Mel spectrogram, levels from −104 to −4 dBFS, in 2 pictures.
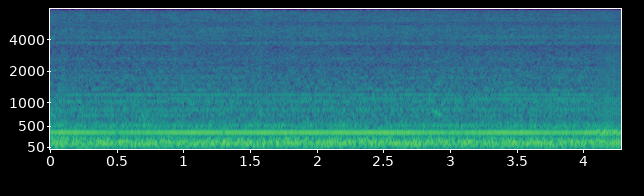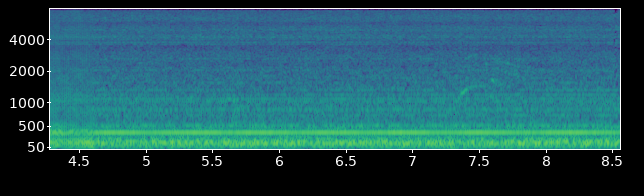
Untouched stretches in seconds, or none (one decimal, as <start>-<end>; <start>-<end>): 0.0-4.1; 4.6-8.6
